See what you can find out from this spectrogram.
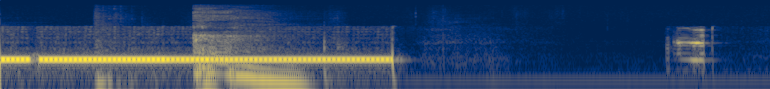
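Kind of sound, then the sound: signal or alarm, telephone dialing and ringing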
